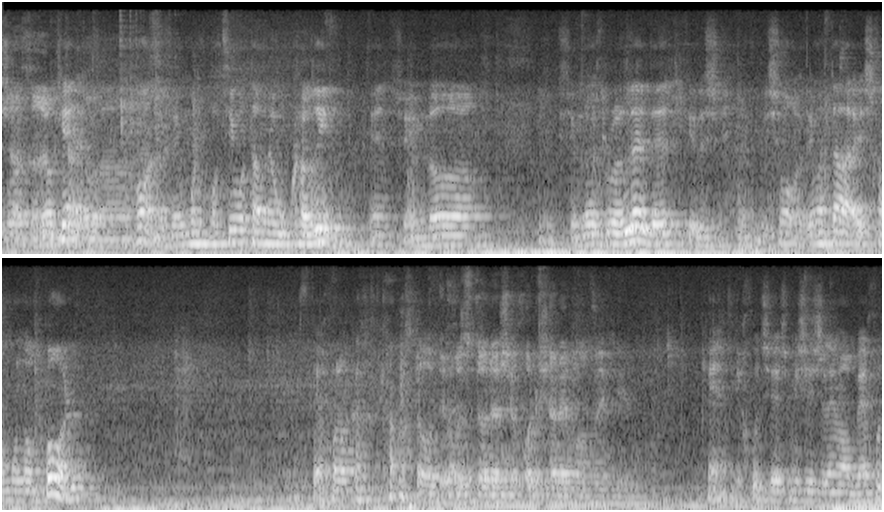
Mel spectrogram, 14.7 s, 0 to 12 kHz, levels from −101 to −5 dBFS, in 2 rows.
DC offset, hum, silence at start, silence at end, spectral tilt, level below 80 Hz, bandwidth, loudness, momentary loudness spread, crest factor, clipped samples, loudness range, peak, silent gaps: under 0.1%; none; 0 s; 0 s; -7.5 dB/octave; -28 dBFS; 10 kHz; -21 LUFS; 16 LU; 16 dB; under 0.1%; 6 LU; -4 dBFS; none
